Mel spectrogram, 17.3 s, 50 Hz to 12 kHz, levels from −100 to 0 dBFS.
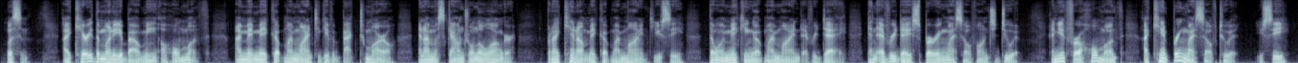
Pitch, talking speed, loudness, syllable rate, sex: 90 Hz, 235 wpm, -21 LUFS, 6.1 syllables/s, male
